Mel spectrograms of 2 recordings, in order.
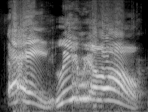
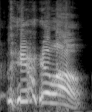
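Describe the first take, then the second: First: High, slow mock plea to be left alone; drawn-out high-pitched playful protest; mock exasperation. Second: Real laughter breaking through a mock plea; giggling while begging to be left alone; laughing protest. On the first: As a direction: whine it up high like you're begging, half joking. Exasperated by daughter's teasing. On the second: Real, not acted. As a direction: laugh it out, still high and loud.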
